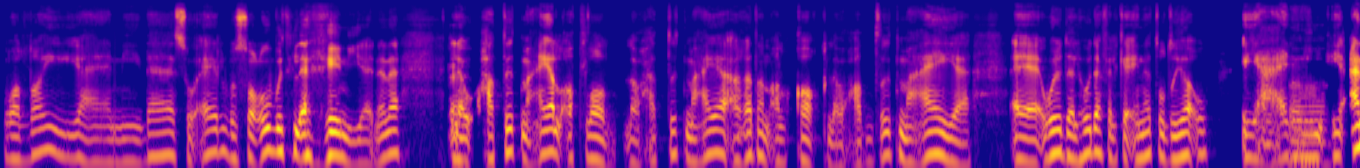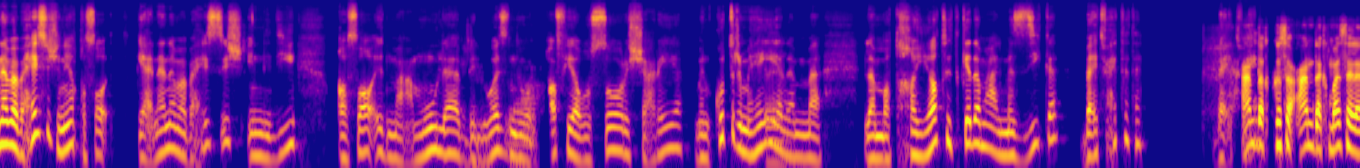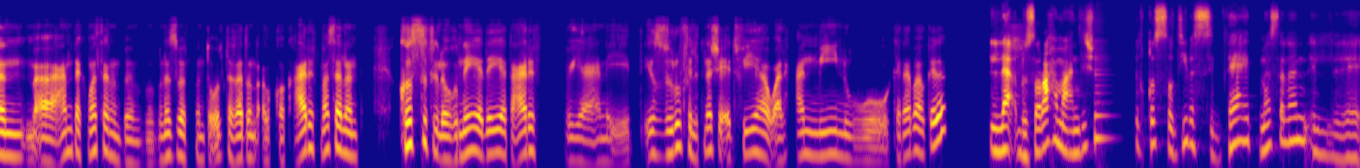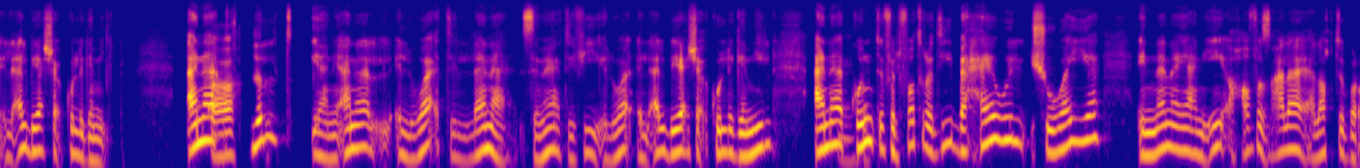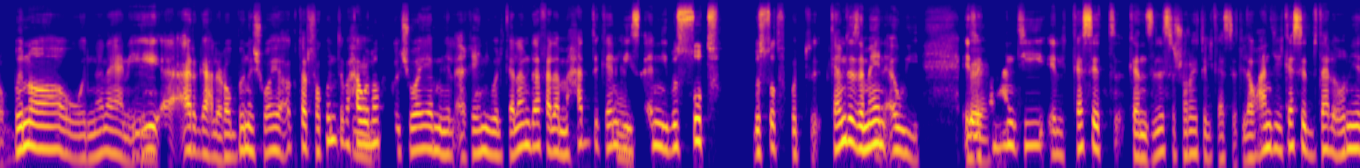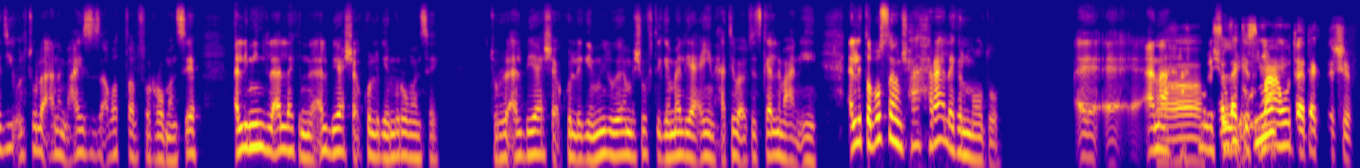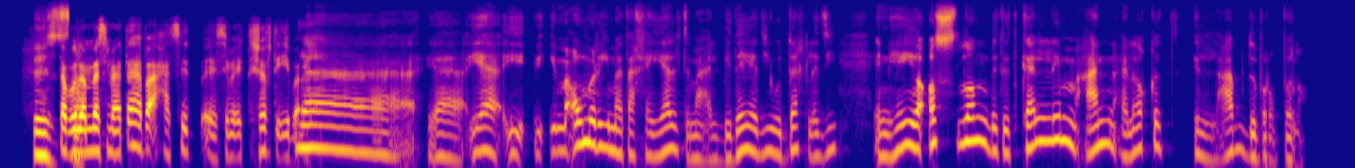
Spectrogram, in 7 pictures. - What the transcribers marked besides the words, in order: laughing while speaking: "الأغاني"; other background noise; tapping; unintelligible speech; sniff
- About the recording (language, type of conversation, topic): Arabic, podcast, ليه في أغاني بتبقى حكايات بتفضل عايشة مع الناس سنين؟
